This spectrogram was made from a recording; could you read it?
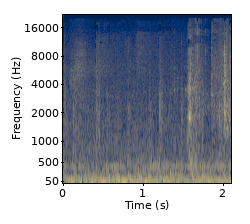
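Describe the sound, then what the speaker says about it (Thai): Rhythmic creaking and ratcheting of a grappling rope straining under load in the video game Far Cry 4, repeating steadily with a brief whooshing swing toward the end. "นี่คือเสียงการโหนใช่ไหม"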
